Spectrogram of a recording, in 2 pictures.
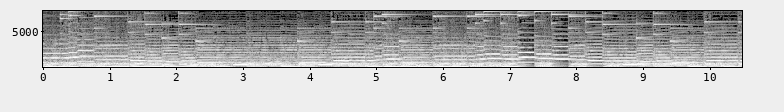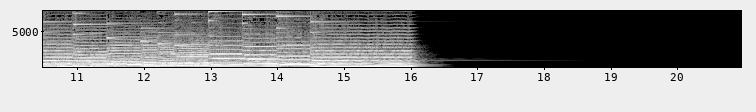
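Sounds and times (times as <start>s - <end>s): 
minuet in B-flat major: 0.0s - 16.5s.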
